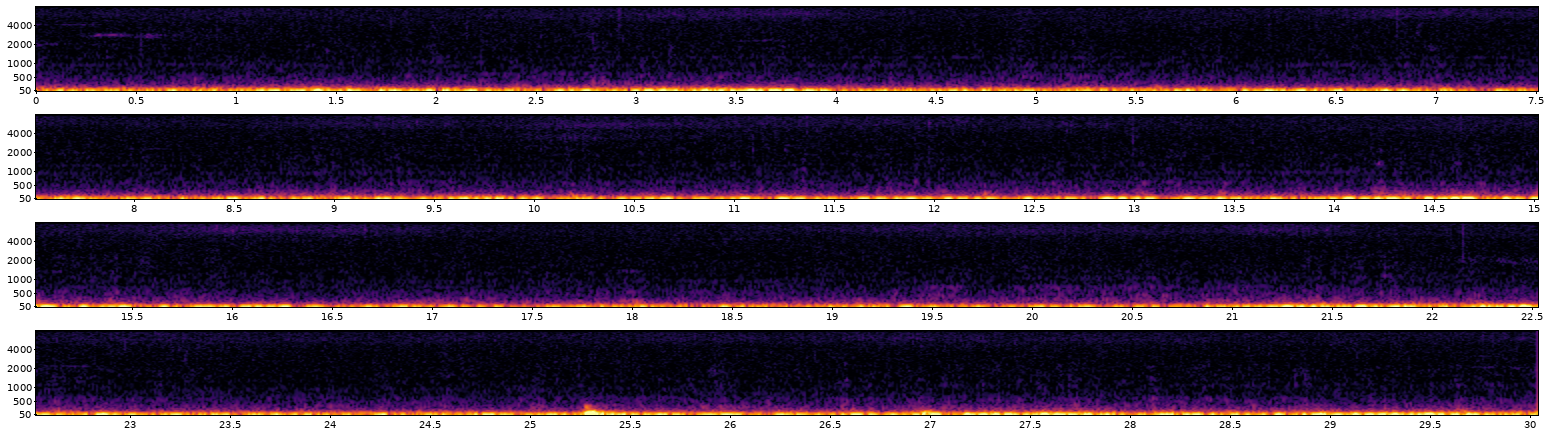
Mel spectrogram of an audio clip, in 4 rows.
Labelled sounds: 22.0	22.8	killer whale, 0.55 to 2.9 kHz

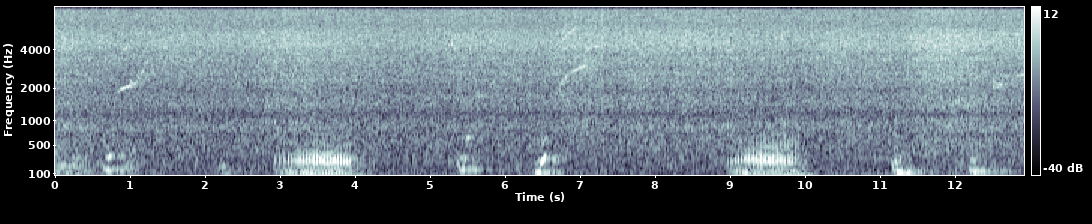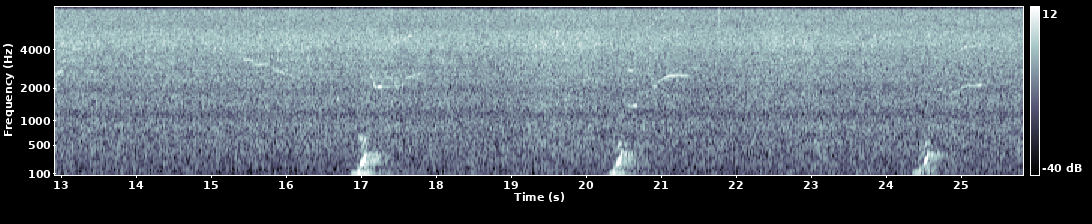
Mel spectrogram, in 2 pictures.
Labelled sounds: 0.8	1.1	humpback whale, 1.8 to 2.3 kHz
6.9	7.1	humpback whale, 2.7 to 3.1 kHz
20.9	21.4	humpback whale, 2.2 to 2.6 kHz
24.9	25.3	humpback whale, 1.8 to 2.2 kHz

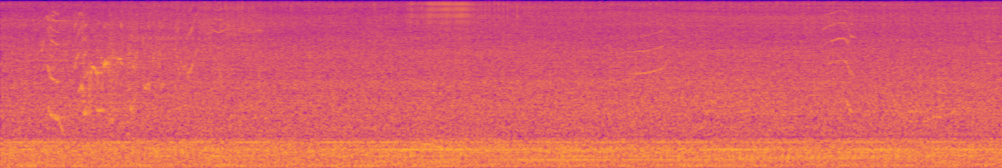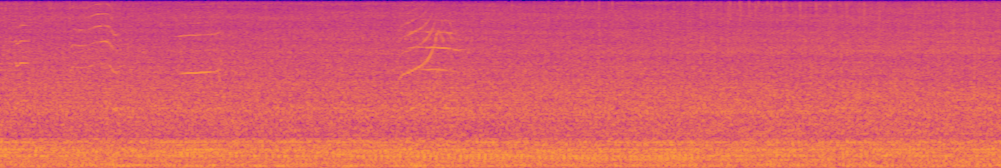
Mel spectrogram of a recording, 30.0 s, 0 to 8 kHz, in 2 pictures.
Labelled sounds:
0.6	1.1	killer whale, southern resident, call S36, 0.51 to 7.4 kHz
1.1	4.1	killer whale, 0.49 to 7.8 kHz
6.0	7.9	killer whale, 4.7 to 8.0 kHz
9.2	10.2	killer whale, southern resident, J pod, call S01, 0.94 to 8.0 kHz
12.3	13.0	killer whale, 0.79 to 8.0 kHz
14.7	15.5	killer whale, 1.7 to 5.4 kHz
15.9	16.9	killer whale, 1.6 to 8.0 kHz
17.5	18.6	killer whale, southern resident, J pod, call S01, 1.2 to 8.0 kHz
20.9	22.2	killer whale, 1.1 to 8.0 kHz

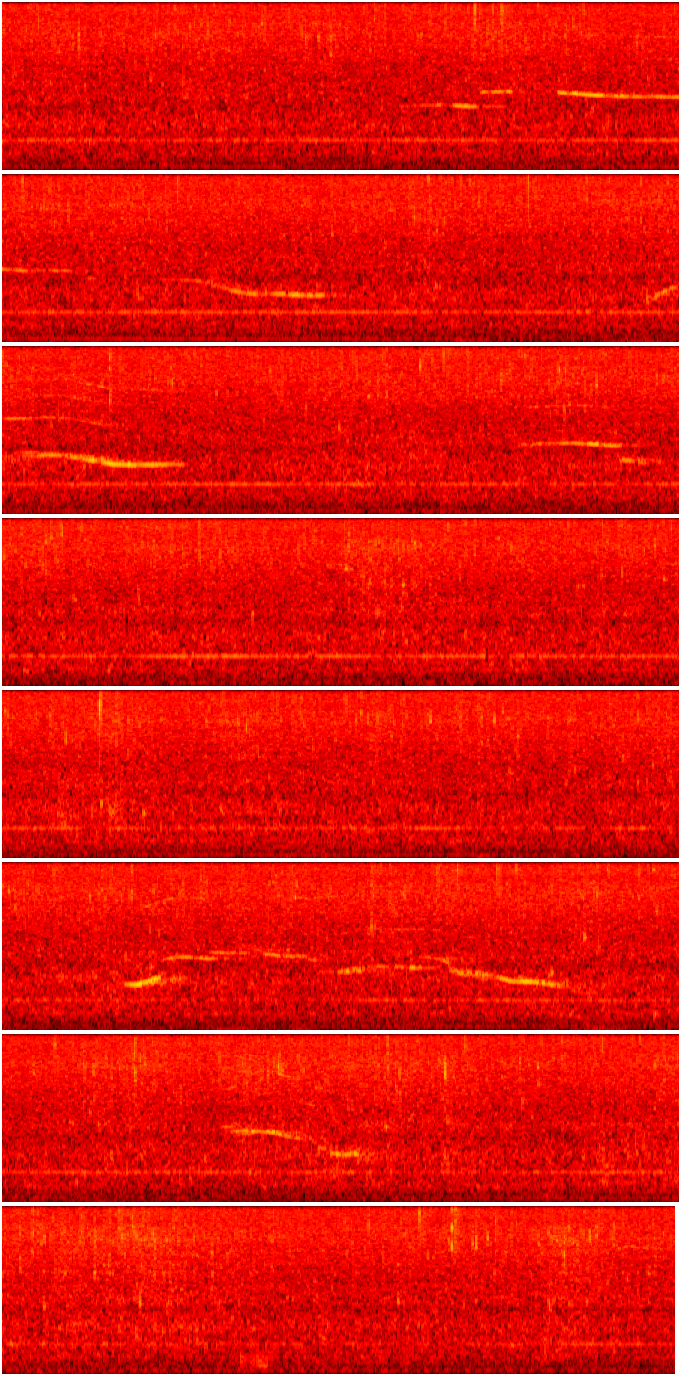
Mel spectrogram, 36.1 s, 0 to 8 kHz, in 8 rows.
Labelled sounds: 2.6	3.4	humpback whale, 1.1 to 1.6 kHz
3.7	4.7	humpback whale, 1.3 to 1.6 kHz
5.6	6.7	humpback whale, 0.78 to 1.2 kHz
8.8	10.2	humpback whale, 0.78 to 4.1 kHz
12.5	13.2	humpback whale, 1.2 to 1.4 kHz
23.4	26.4	humpback whale, 0.78 to 1.6 kHz
28.5	29.5	humpback whale, 0.78 to 1.6 kHz
35.7	36.0	humpback whale, 3.5 to 3.8 kHz

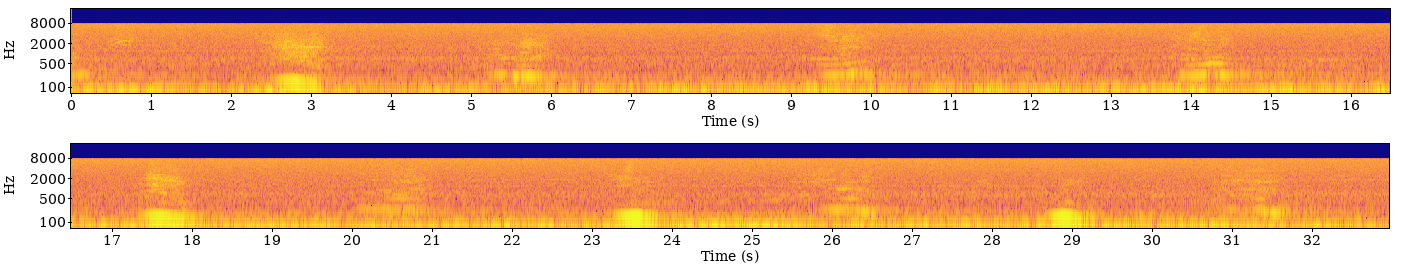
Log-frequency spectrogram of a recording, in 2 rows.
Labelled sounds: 0.5	0.8	humpback whale, 2.0 to 2.5 kHz
2.6	3.1	humpback whale, 1.4 to 1.7 kHz
5.6	5.9	humpback whale, 2.0 to 2.2 kHz
9.5	9.9	humpback whale, 1.4 to 1.8 kHz
17.4	17.9	humpback whale, 1.4 to 2.2 kHz
23.5	23.8	humpback whale, 1.5 to 1.7 kHz
25.7	26.3	humpback whale, 0.93 to 1.9 kHz
28.9	29.1	humpback whale, 1.5 to 1.9 kHz
31.0	31.6	humpback whale, 1.4 to 2.0 kHz

